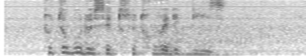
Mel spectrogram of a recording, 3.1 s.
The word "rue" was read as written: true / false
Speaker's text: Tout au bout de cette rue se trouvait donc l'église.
false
